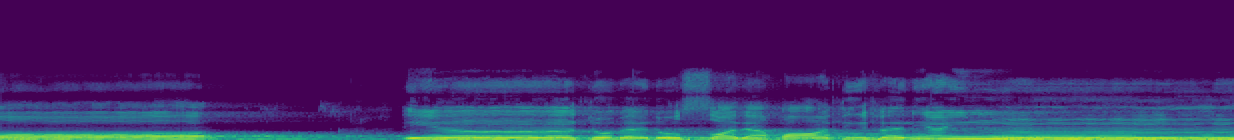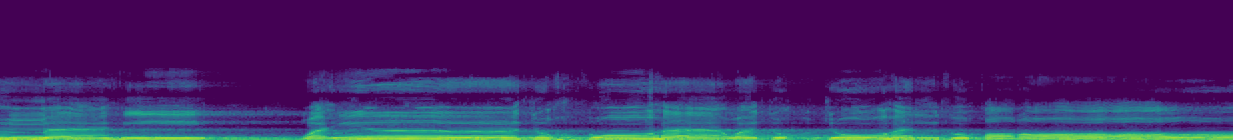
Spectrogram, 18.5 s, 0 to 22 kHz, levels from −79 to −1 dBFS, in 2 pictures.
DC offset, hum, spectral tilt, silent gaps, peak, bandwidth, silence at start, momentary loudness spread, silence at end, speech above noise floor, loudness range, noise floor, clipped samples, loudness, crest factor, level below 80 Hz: under 0.1%; none; -7.5 dB/octave; none; -4 dBFS; 10.5 kHz; 0 s; 6 LU; 0 s; 22 dB; 3 LU; -37 dBFS; under 0.1%; -16 LUFS; 12 dB; -46 dBFS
